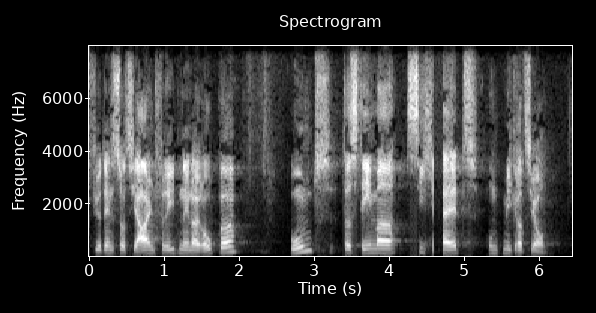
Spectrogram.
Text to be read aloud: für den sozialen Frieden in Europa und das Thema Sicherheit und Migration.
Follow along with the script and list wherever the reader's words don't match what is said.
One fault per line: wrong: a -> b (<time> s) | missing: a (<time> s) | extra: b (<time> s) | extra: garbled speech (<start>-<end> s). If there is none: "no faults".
no faults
